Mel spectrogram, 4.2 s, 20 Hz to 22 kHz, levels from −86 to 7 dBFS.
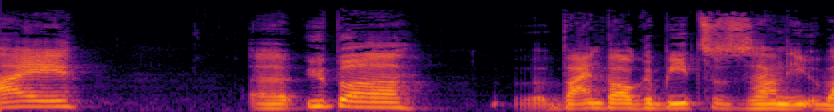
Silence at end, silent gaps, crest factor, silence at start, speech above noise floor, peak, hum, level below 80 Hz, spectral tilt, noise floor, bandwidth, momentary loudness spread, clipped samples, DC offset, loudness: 0 s; none; 16 dB; 0 s; 44 dB; -2 dBFS; none; -58 dBFS; -5 dB/octave; -60 dBFS; 15 kHz; 18 LU; under 0.1%; under 0.1%; -17 LUFS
